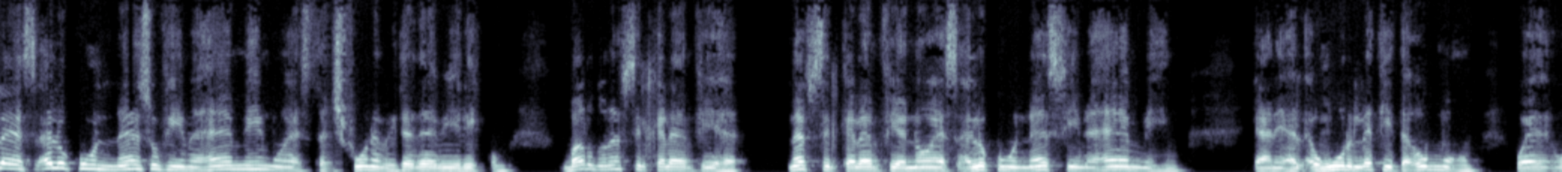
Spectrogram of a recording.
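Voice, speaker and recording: A man with an Egyptian accent gives a classroom lesson at a quick clip in a slightly raised voice. He repeats his key points and stops often to ask whether his listeners follow. The recording is dull and dry, with no room sound. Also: on the high side, warm tone, no room sound. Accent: Egyptian Arabic. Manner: repeats key phrases and checks understanding with questions. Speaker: teacher explaining a Quran commentary.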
